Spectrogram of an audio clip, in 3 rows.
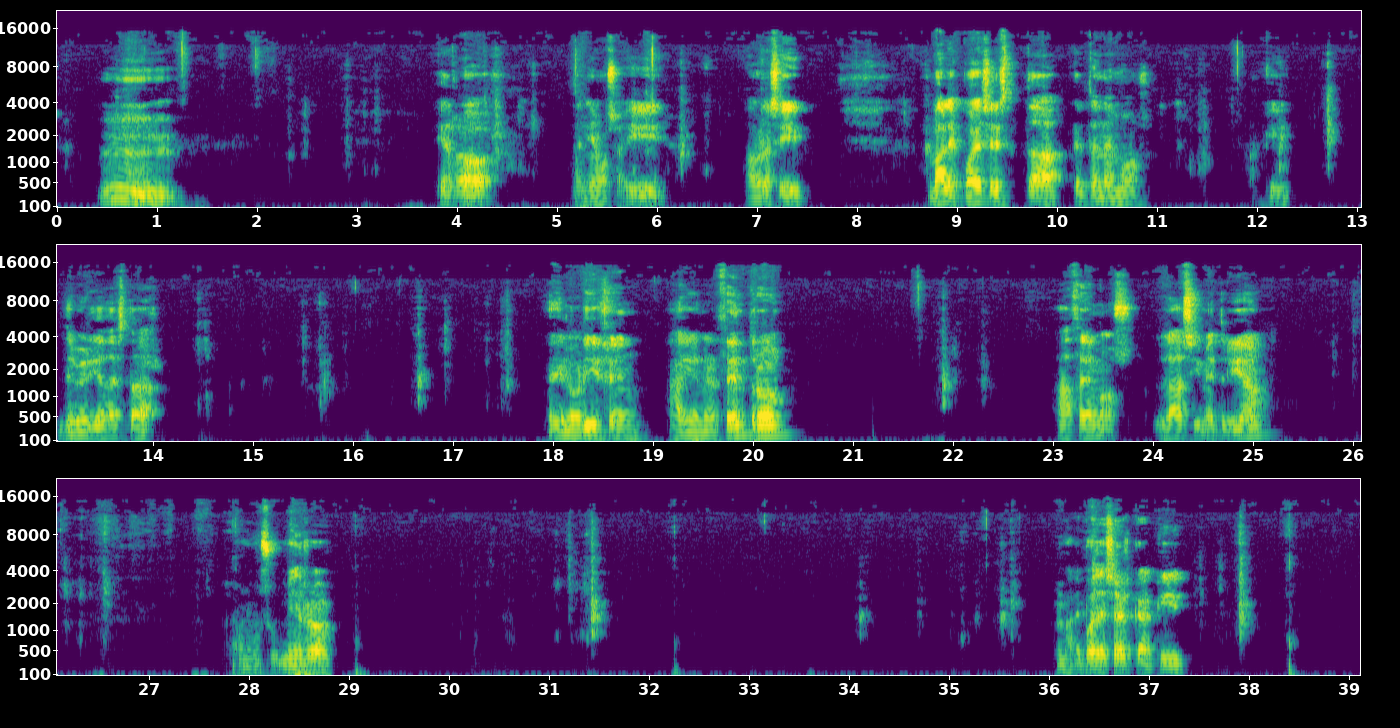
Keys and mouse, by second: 0.6 3, 0.9 right click, 1.3-2.8 middle drag, 2.8 shift+right click, 3.0 z, 6.0-14.4 ctrl+middle drag, 6.4 a, 11.2 alt+q, 12.5 Tab, 14.4 \, 15.5 alt+q, 16.0 ctrl+middle click, 17.3 shift+c, 18.7 KP_Decimal, 20.0-21.7 drag, 21.7-23.5 ctrl+middle drag, 23.5-35.4 drag, 31.2 ctrl+a, 35.4-39.1 shift+middle drag, 37.7 ctrl+a.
